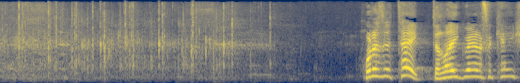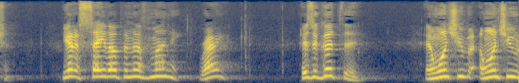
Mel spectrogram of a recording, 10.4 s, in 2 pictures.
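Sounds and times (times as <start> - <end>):
audience applause: 0.0 - 3.0
speech: 3.6 - 7.6, 8.2 - 8.9, 9.5 - 10.3.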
